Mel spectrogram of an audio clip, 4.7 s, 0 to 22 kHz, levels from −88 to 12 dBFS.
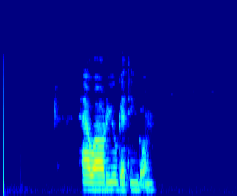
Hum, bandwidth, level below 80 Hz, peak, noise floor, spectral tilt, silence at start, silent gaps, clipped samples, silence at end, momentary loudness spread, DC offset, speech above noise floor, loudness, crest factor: none; 6.8 kHz; -84 dBFS; -18 dBFS; -87 dBFS; -7.5 dB/octave; 1.65 s; none; under 0.1%; 1.7 s; 16 LU; under 0.1%; 55 dB; -33 LUFS; 20 dB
